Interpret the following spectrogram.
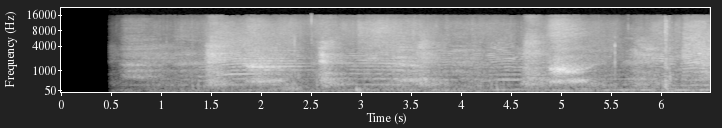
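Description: Snowmobile engines revving with a high, buzzing whine that rises and falls, starting after about half a second of silence and peaking about two and five seconds in.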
